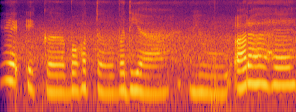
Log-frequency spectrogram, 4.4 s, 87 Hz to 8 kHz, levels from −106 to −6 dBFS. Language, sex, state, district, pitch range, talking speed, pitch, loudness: Punjabi, female, Punjab, Kapurthala, 195-260 Hz, 110 wpm, 210 Hz, -20 LUFS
